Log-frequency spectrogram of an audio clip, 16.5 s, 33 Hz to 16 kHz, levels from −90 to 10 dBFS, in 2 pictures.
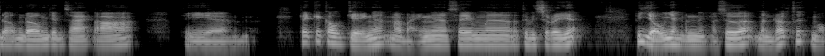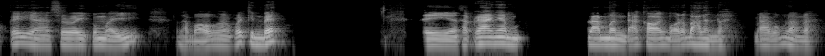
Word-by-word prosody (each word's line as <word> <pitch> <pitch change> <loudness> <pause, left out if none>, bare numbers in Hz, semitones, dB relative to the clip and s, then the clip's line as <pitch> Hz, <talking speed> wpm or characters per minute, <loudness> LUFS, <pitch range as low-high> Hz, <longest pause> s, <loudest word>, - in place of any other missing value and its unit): Đúng, 110 +1 -3
đúng, 105 +1 +2
chính 110 0 -6
xác! 100 -2 -1
Đó, 100 +4 0 0.5
thì, 90 -2 -6
à, 85 -1 -5 0.7
cái 155 -1 -1
cái 170 - -2
câu 140 -4 +1
chuyện 100 -1 +1
á 125 +4 -2
mà 100 -3 -2
bạn, 95 +4 -5
ơ, 105 - -2
xem, 110 +1 -1
ơ, 110 -1 -2
TV 115 +1 -5
series 115 +2 0
á, - - -13 0.6
ví - - -2
dụ 100 - +6
nha, 120 +2 +3
mình 100 -2 -3
hồi - - -13
xưa 115 +1 +2
á, 135 - +1
mình 100 -4 -5
rất 140 - +1
thích 175 0 -6
một - - -8
cái, 135 0 -1
ơ, 110 -2 -1
series 115 0 -1
của 115 - -4
Mỹ 100 -4 -1 0.4
là - - -10
bộ, 95 +4 0
ờ, 105 -2 -3
Breaking 140 -3 -1
Bad. - - +8 1.5
Thì, 110 -1 +3
ờ, 100 - +2
thật 110 - -2
ra 135 +2 +9
nha, 140 0 +5 0.8
là 115 - +5
mình 115 -2 +2
đã - - 0
coi 115 -1 +5
cái 120 - -6
bộ 100 -1 +1
đó 115 - 0
3 120 - +2
lần 105 -5 -3
rồi, 105 - -6 0.3
3-4 105 +4 -3
lần 110 -5 -2
rồi. 95 - -3
110 Hz, 215 wpm, -26 LUFS, 100-115 Hz, 1.5 s, ra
